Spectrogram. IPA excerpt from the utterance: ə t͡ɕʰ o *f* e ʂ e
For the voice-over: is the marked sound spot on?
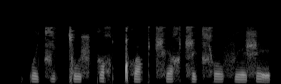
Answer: yes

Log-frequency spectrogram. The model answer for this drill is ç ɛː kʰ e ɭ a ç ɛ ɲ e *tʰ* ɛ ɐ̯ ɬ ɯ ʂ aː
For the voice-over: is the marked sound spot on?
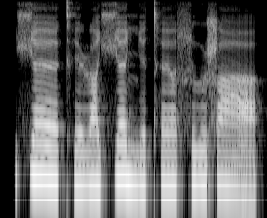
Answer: yes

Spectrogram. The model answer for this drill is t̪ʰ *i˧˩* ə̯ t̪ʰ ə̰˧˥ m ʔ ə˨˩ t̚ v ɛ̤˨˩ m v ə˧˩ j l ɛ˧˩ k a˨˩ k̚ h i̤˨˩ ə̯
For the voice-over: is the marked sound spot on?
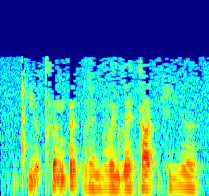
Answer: no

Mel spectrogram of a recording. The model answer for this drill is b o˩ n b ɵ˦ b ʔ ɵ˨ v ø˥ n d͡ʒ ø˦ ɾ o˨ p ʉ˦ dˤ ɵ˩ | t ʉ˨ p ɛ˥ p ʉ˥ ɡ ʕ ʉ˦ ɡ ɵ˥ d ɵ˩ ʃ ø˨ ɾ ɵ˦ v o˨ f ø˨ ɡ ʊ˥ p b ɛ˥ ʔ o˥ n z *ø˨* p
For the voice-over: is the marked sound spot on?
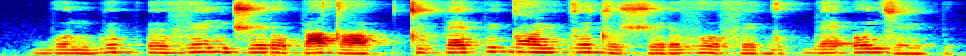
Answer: no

